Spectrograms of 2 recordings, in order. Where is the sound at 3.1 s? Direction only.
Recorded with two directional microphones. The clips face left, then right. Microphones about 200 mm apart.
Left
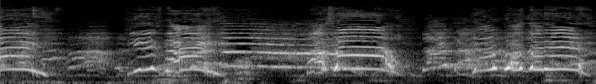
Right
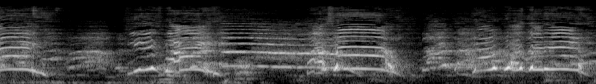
5° right (ahead or behind).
